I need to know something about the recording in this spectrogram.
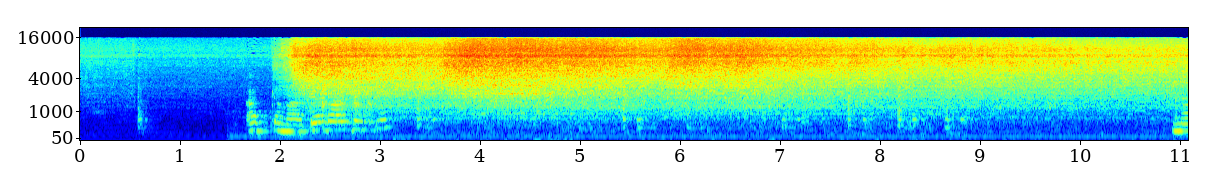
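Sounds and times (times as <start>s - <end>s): tomatoes sizzling in hot oil: 0.4s - 11.0s
spatula stirring in a pan: 2.3s - 10.6s.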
